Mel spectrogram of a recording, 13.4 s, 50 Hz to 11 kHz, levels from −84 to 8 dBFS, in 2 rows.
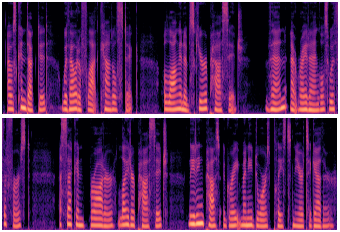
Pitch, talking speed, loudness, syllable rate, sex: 195 Hz, 145 wpm, -17 LUFS, 4.5 syllables/s, female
